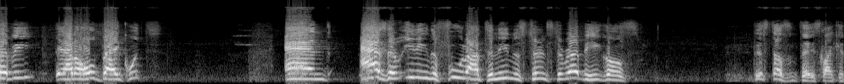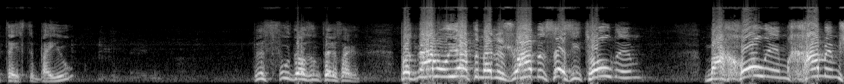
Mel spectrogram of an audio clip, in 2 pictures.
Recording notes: Shiur recorded in Yeshivas Ohr Reuven, Monsey, NY.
